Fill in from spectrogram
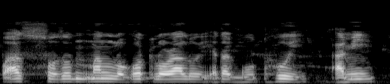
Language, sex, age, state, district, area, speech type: Assamese, male, 30-45, Assam, Majuli, urban, spontaneous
